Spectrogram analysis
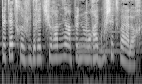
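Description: A woman's voice: sits high, fairly even intonation, a little fast, sharp tone, soft background music. A woman voicing a generous, motherly mare in a storybook reading. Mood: friendly.

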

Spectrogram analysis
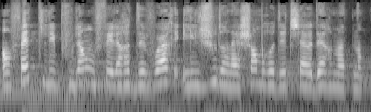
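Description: A kind mother mare from a storybook, friendly and generous, as a woman puts her on. Her voice is fairly high and bright. She speaks in a motherly way. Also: steady tone, a little fast, faint music behind.

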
